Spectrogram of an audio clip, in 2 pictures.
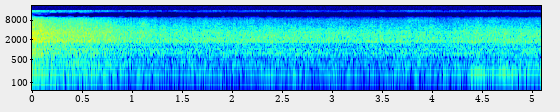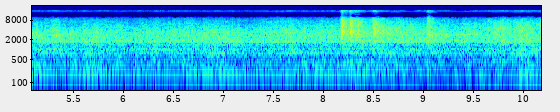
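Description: Several electric cooling fans running in a room: a steady rush of air with faint steady motor hum tones, and a few faint ticks near the end.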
